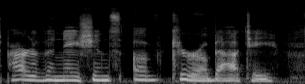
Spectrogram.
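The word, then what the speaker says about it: Kiribati: It now forms part of the nations of Kurabati pronounced Kirbas dling which compromises 33 ocean specks straddling the international date line.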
